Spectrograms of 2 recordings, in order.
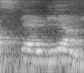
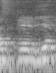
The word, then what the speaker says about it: scandium: Sc को बोलते हैं स्कैंडियम। क्या बोलते हैं? स्कैंडियम। और क्या स्कैंडियम का स्पेलिंग? SCANDIUM है। ये आपका स्टेडियम नहीं है, स्कैंडियम है, ध्यान रखिएगा, स्टेडियम।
